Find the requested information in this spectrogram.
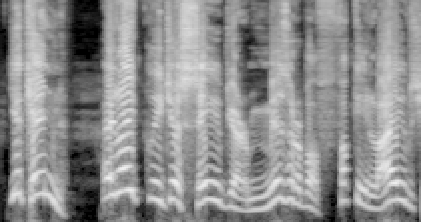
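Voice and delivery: loud, high Scottish barking orders; Scottish sergeant commands. Acted. Scottish sergeant barking orders at privates. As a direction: bark the drill orders, Scottish.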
